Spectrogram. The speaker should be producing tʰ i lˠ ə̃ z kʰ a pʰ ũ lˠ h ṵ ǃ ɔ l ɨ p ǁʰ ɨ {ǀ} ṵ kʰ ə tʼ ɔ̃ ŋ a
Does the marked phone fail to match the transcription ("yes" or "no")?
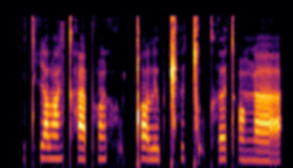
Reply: no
